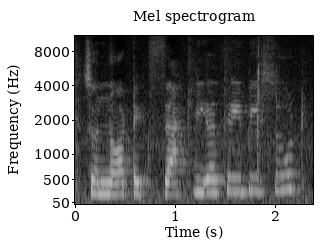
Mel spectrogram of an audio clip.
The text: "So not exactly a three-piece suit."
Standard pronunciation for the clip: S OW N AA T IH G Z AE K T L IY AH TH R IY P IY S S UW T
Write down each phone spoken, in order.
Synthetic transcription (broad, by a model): S OW N AA T IH G Z AE K T L IY AH T R IY B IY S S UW T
